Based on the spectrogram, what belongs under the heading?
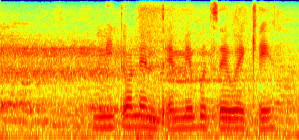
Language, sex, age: Tswana, female, 20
